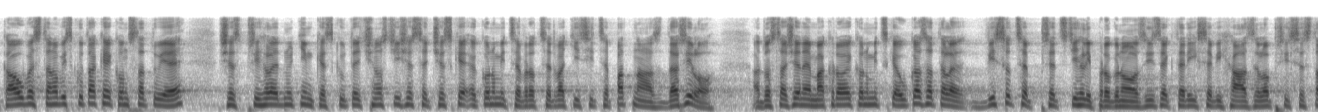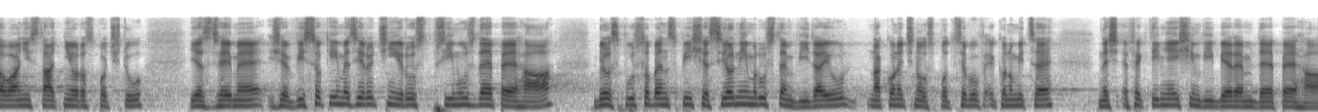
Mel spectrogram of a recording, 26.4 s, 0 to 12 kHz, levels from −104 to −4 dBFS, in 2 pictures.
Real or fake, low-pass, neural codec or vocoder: real; 7.2 kHz; none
